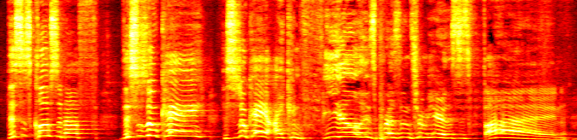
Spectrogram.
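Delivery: high, loud insistence from the cheap seats; giddy self-reassurance, loud and high; thrilled mock shout. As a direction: call it out high and loud, stretching the last word. Acting out herself thrilled in back row.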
